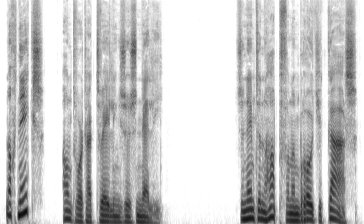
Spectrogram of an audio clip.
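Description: A man narrating a children's story aloud in a slow, expressive storytelling manner. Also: on the low side, dry recording, clean studio sound.

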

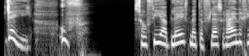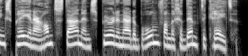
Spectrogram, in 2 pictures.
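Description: A woman reading a novel aloud as a calm, even audiobook narrator. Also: medium pitch, moderate pace, few pauses, dry recording, studio quality. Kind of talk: scripted narration.

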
